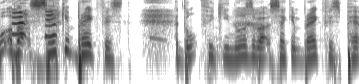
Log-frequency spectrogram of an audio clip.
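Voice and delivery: loud, swooping, locked-in put-on Scottish accent. Quoting a favorite line from the movie, in a scottish accent. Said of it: "lock in a Scottish accent".

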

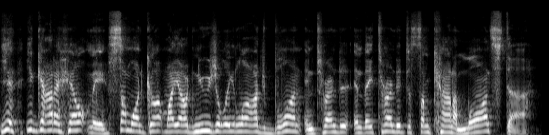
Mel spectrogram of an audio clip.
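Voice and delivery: very high, shrill, frantic, panicked screaming. The game master voices a fleeing punk begging a player's character for help: screaming. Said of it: "and is just screaming".

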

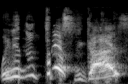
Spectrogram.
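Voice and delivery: high, put-on Staten Island, New York accent. Doing an impression of Nichols from Orange: Nichols impression. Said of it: "that was my Nichols impression".

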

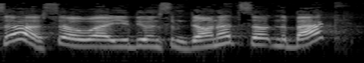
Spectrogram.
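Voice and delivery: knowing fatherly tone. Retelling what his dad asked him, imitating dad's tone. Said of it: "Like that dad tone".

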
